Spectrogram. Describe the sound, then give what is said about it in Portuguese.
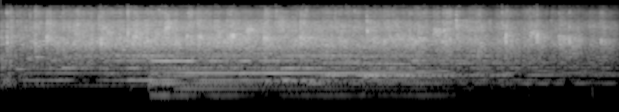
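An audience claps steadily during a church sermon, applauding God, a dense wash of applause that stays loud throughout, with a sustained low tone, like an organ or keyboard, holding underneath. “Alguém pode dar um glória a Deus e aplaudir o Eterno aí, irmão?”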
